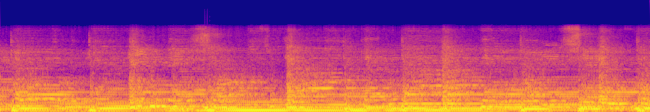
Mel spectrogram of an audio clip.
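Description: Live Celtic rock band playing loudly, with electric guitar, drum kit and singing.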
